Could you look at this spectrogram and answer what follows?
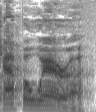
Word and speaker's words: Capoeira: It's Capoeira. Brubacher. Capoeira. Everybody hold their dicks as we cross the pronunciation bridge.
